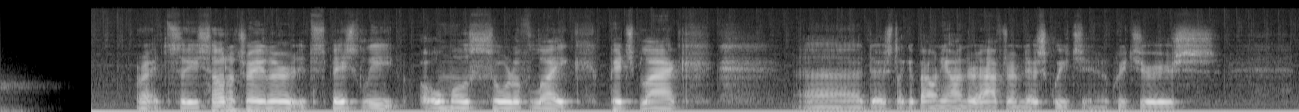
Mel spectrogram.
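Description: A young man talks calmly and close to a computer microphone.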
